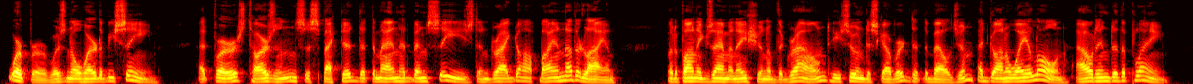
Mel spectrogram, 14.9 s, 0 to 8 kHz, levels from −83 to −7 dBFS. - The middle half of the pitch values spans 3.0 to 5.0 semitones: Yes, average, 3.4 semitones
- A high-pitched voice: No, low, 110 Hz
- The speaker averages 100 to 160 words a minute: No, average, 170 wpm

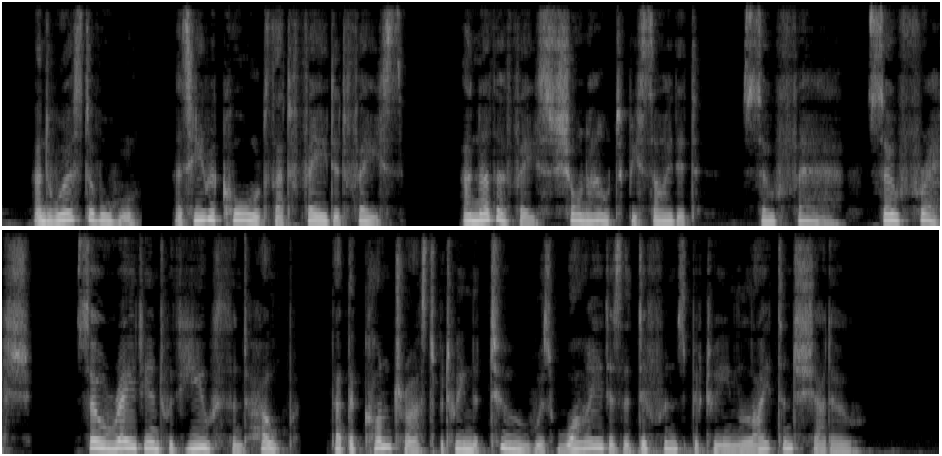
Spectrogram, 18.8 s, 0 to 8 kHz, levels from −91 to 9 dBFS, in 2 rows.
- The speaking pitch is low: No, high, 210 Hz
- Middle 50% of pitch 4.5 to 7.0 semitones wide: Yes, average, 5.0 semitones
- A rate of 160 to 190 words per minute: No, average, 145 wpm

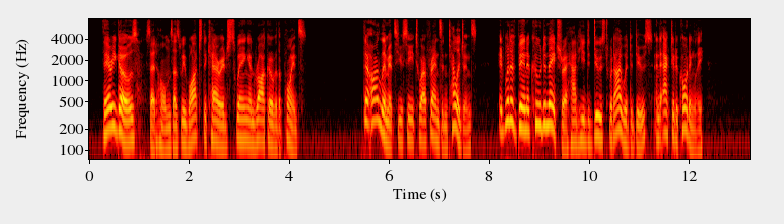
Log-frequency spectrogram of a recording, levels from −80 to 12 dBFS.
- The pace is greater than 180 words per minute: Yes, average, 195 wpm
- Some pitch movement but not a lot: No, wide, 7.2 semitones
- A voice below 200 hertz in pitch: Yes, medium, 140 Hz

